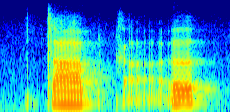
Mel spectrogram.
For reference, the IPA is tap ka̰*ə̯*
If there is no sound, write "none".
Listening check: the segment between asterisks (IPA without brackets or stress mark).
ə̯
